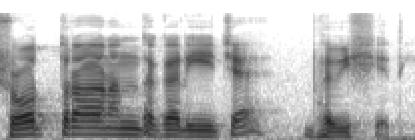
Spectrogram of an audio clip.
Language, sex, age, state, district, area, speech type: Sanskrit, male, 18-30, Karnataka, Bangalore Urban, urban, spontaneous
